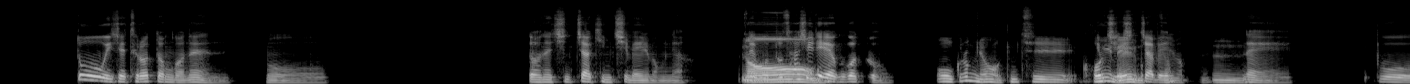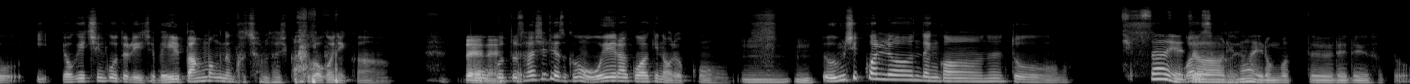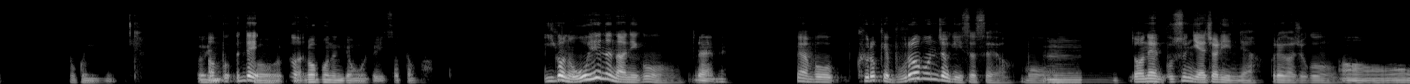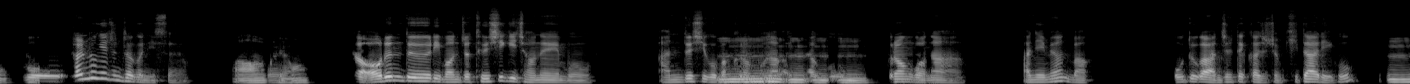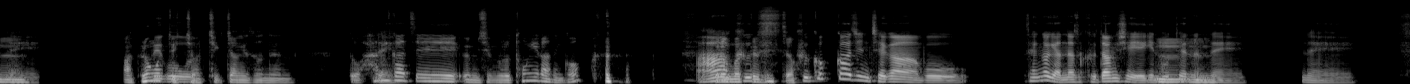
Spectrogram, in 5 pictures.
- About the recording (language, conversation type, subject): Korean, podcast, 네 문화에 대해 사람들이 오해하는 점은 무엇인가요?
- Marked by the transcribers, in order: laughing while speaking: "것처럼"; laugh; teeth sucking; teeth sucking; unintelligible speech; tapping; other background noise; laugh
